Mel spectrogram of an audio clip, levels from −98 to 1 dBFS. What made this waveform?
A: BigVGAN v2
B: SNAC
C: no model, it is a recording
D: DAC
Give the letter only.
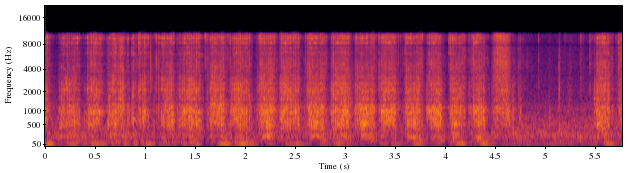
C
